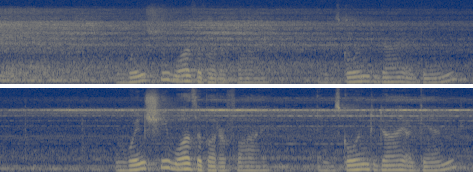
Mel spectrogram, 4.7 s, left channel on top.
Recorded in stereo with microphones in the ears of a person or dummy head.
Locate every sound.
1.1 s a woman speaking: 50° right (ahead or behind), 0.6 m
